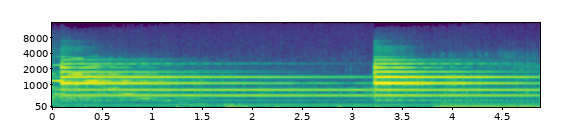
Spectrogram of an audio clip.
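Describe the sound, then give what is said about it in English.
The University of Detroit tower chimes ring out in two strikes about three seconds apart, each a loud, resonant bell tone with a long shimmering decay, heard alone over a faint low rumble, opening a session of the radio program Ask the Professor. “The University of Detroit Tower chimes ring in another session of Ask the Professor, the radio program on which you match wits with University of Detroit professors in an unrehearsed session of questions and answers.”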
